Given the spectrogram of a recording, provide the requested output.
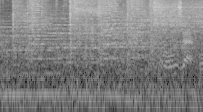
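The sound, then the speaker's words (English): A taxi tire going flat while driving: a loud, continuous rough rumble of road noise with low droning, irregular knocks and muffled voices mixed in underneath. “Do we have a flat tire? Seriously?”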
